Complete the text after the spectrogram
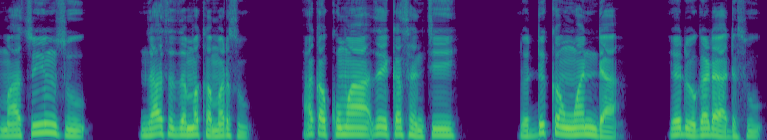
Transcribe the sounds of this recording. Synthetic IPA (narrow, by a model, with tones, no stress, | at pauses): maː˨suː˦jɪ˦ns̬u˨ | zaː˦s̬u˨zɐ˦ma˦kɐ˨mɐ˦rsu˨ʔ | ha̰˦ka˨kʷʊ˦ma˦za˦˨jkɐ˦s̬ɐ˨nt͡ʃe˦ | noː˨dʊ˦kɐ˨ŋwɐ˦nda˨ | ja˦doː˨ɡɐ˦ɽa˨da˨su˦ʔ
